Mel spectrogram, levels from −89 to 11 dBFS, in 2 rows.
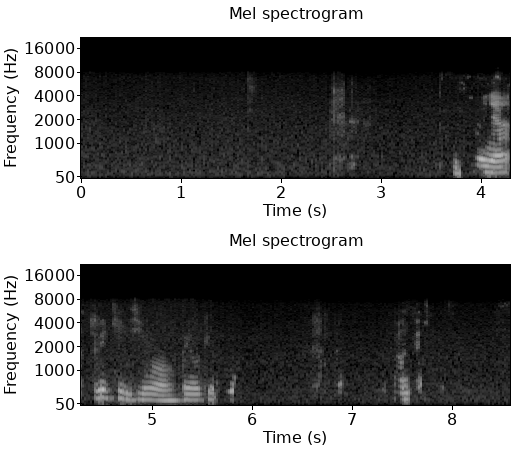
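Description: At 1.65 to 1.74 s, 3.58 to 3.63 s and 7.72 to 7.78 s, brief scraps of the other side's voice leak through, very faint. An echo canceller likely left loudspeaker sound in the microphone.

Speech is suppressed in double talk at 2.63 to 2.75 s, 3.71 to 4.05 s, 5.63 to 6.17 s and 6.79 to 8.31 s. The voice dips by about 10, 25, 30 and 40 dB. The last dip lasts around a second and a half. This is likely the canceller turning everything down while both sides spoke.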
